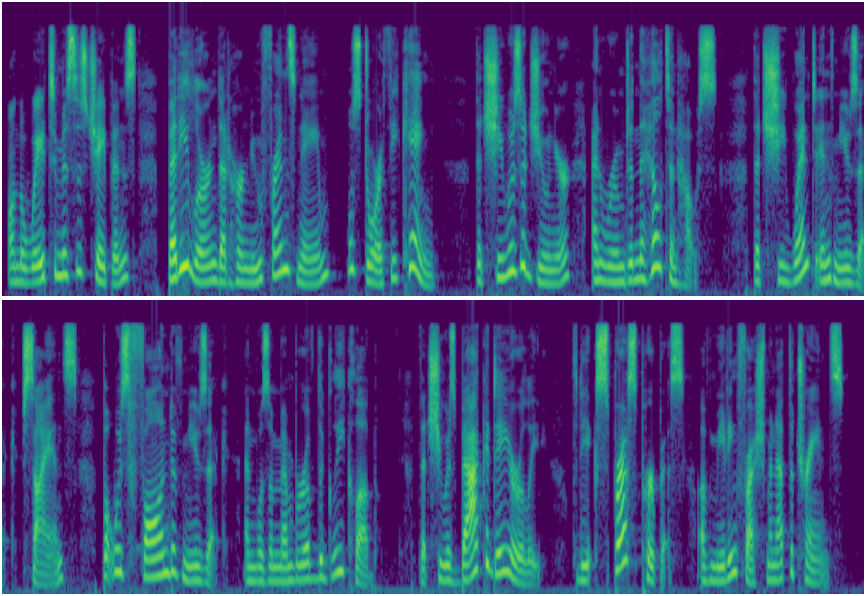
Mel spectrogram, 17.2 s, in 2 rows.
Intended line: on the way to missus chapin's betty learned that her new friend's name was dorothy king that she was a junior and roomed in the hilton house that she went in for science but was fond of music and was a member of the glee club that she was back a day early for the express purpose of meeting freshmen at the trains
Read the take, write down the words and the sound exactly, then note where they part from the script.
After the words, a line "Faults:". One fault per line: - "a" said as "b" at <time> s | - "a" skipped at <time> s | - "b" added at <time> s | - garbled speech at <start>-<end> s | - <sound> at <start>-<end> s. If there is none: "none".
on the way to missus chapin's betty learned that her new friend's name was dorothy king that she was a junior and roomed in the hilton house that she went in music science but was fond of music and was a member of the glee club that she was back a day early for the express purpose of meeting freshmen at the trains
Faults:
- "for" said as "music" at 8.3 s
